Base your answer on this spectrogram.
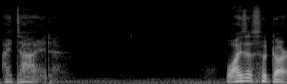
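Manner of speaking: soft voice with a faint hint of fear creeping in. Narrating a game, the speaker voices a character who just died: hint of fear. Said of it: "you can almost hear the fear in his voice".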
